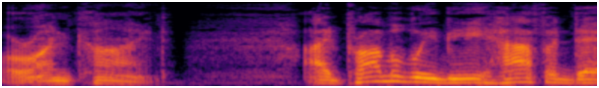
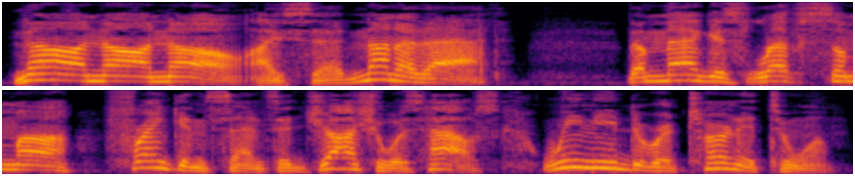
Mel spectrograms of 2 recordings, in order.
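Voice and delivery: urgent protest; 6 semitones higher, 4 dB louder than usual. A narrator's reading.

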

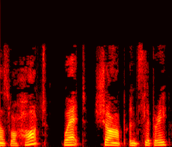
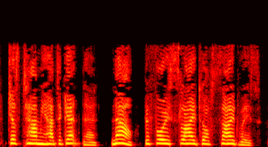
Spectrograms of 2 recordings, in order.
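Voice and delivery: eager, louder, high plea; urgent; 8 semitones higher, 4 dB louder than usual. A narrator's reading. Charmaine urging Sim to send her, loud and urgent. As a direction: push to be sent. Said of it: "jigging with impatience".

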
